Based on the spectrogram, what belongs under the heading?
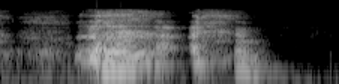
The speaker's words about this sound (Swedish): Eftersom jag bara hostar så kan du fortsätta, du skulle säga något här.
